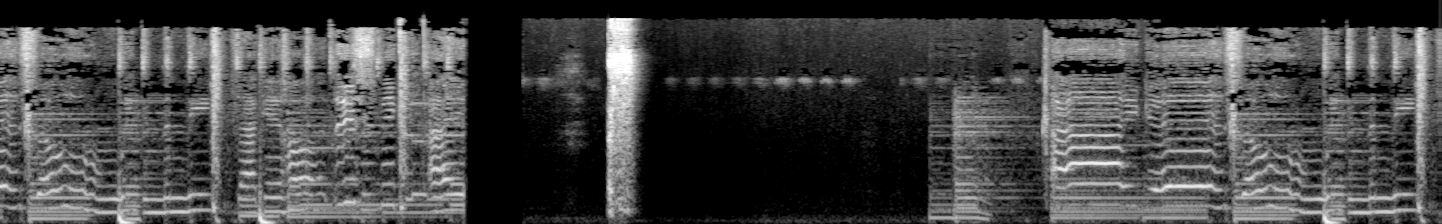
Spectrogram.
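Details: A single sharp, explosive sneeze in a pause between loud music passages.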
